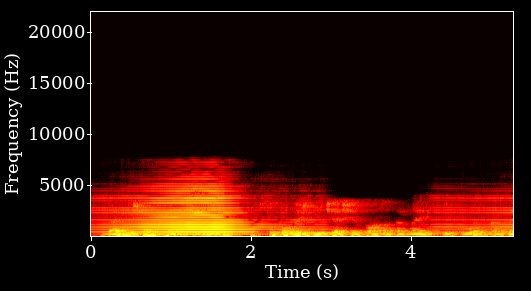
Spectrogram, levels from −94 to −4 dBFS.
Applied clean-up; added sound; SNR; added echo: none; Bowed string instrument; 0 dB; reverberation time 0.9 s.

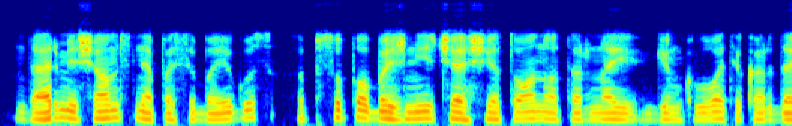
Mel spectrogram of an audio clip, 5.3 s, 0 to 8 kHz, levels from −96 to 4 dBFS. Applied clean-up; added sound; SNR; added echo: none; none; none; none.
